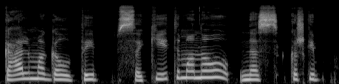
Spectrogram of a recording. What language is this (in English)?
Lithuanian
